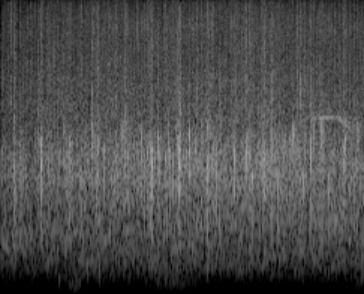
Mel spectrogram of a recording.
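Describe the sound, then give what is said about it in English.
A crowd claps steadily in a dense, continuous wash of applause, many hands overlapping at an even level with no pauses or voices standing out. “Give these guys a big hand as they're coming up.”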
